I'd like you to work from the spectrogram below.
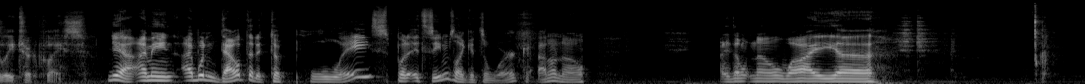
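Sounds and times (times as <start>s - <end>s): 
speech: 0.1s - 6.0s, 7.2s - 9.3s
dishes and cutlery being gathered up from a table: 8.8s - 9.7s.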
